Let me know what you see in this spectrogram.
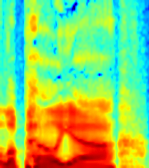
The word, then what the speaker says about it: Lapel Yeah: First one up, we got Lapel Yeah. Rhymes with hell yeah, you know, like give me a lapel yeah.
